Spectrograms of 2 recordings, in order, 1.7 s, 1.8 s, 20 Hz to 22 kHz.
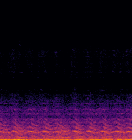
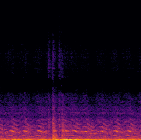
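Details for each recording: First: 1964 Chrysler New Yorker, parked just over two years, first crank with a battery fitted: quick, even, strong cranking with no drag or clatter, sounding healthy; it later sputtered but would not start, with the cap and wires suspected. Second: 1964 Chrysler New Yorker, parked over two years, cranking with quick start sprayed in: uneven cranking with weak, scattered catches that never take hold, sputtering. No-start attributed to fouled spark plugs; the owner also suspects the cap, the wires and a dirty carb.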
